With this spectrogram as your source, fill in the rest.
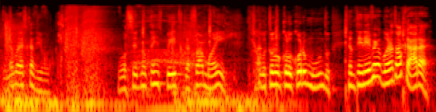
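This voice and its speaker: A man's voice: a little high, lively intonation, quick pace, noisy background. A man chatting casually over a game, teasing and playfully bossy. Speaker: gameplay co-host. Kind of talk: casual gaming chat.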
